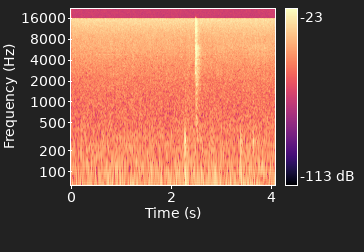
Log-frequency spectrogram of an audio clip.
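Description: Small scissors snip a thread.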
